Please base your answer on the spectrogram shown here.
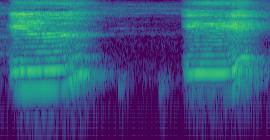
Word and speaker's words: il est: Il. A, that means E-S-T, il, that means E-S-T means is, L-A, E-S-T and we pronounce it as il-A.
